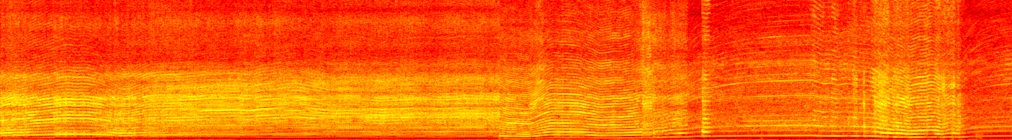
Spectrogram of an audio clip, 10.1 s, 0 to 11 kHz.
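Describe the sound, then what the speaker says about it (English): A Bashan Motomax 250 motorcycle engine runs with its airbox removed, a loud close buzzing idle with a whining tone that rises and falls as the throttle is blipped several times. "Engine, the motor."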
